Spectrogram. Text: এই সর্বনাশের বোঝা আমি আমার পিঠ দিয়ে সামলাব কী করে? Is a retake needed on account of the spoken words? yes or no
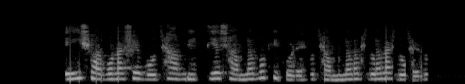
yes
